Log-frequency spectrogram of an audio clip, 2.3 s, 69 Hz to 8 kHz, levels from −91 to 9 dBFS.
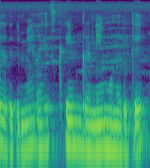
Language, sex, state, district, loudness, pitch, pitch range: Tamil, male, Tamil Nadu, Nilgiris, -15 LUFS, 120 Hz, 115-125 Hz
